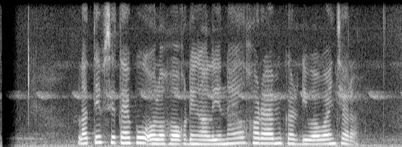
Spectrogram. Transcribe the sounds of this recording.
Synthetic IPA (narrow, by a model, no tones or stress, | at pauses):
lat̪ifsit̪ɛpuɔlɔɦɔk̚niŋalinailhɔɾamkɨrdiwawaɲt͡ʃaɾa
